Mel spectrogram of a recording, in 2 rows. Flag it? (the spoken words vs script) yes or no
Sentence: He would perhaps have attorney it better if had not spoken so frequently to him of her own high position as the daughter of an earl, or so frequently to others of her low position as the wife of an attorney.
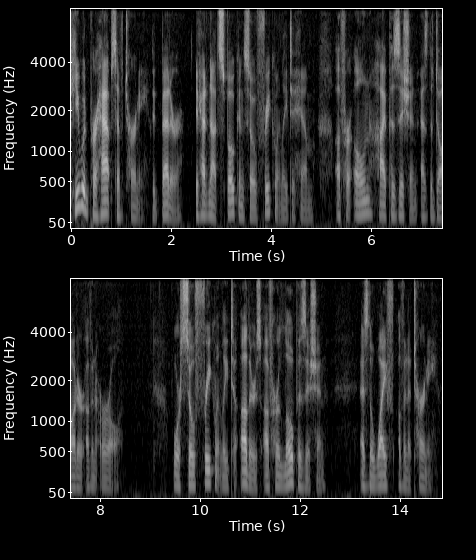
no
